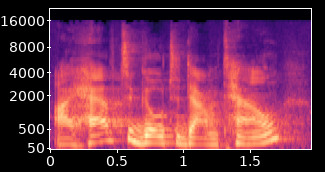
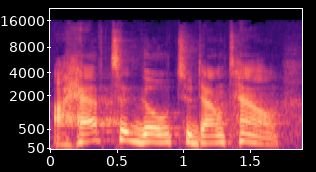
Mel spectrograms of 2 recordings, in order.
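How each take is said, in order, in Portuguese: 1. As duas palavras são pronunciadas completamente e separadamente. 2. As duas palavras são reduzidas e ditas juntas.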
